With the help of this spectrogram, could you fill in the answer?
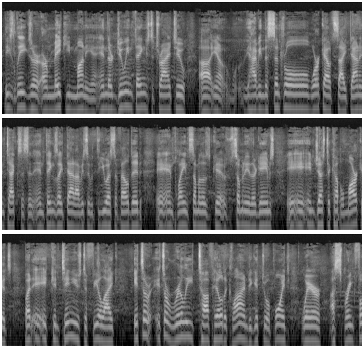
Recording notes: Live from Humphrey’s in Midtown following the Billikens Basketball Coaches Show.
